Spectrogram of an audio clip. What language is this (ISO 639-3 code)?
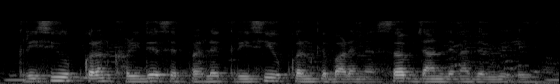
mag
